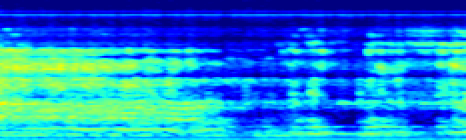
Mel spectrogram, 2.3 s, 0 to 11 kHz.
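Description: Engine roar of a 3.8-litre Jaguar drag car doing a burnout through bleach at a drag race. A loud, steady, droning engine note dips slightly midway and then builds again.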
